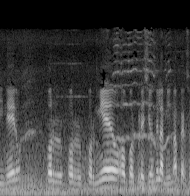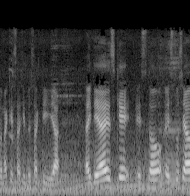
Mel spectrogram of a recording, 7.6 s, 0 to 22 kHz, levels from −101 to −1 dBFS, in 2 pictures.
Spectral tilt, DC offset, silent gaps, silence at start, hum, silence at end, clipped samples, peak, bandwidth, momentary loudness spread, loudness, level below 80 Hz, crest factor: -6 dB/octave; under 0.1%; none; 0 s; none; 0 s; under 0.1%; -12 dBFS; 12.5 kHz; 13 LU; -28 LUFS; -48 dBFS; 16 dB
